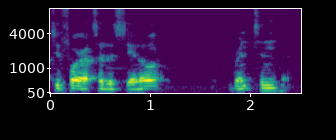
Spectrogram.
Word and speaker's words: Renton: far outside of seattle renton that's how you say it but um yeah and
